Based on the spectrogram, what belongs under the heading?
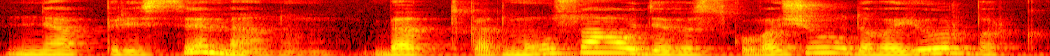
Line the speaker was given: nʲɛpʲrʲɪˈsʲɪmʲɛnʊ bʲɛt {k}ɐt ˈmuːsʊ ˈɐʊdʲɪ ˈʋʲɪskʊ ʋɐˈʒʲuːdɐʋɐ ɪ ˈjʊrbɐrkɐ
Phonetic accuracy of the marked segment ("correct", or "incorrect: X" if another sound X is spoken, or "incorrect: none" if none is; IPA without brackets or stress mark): correct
